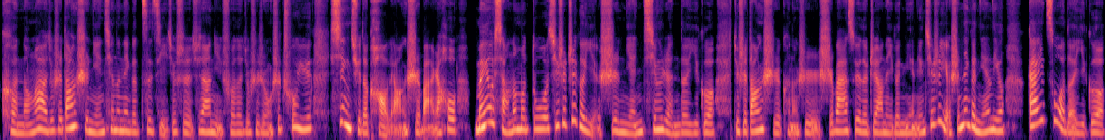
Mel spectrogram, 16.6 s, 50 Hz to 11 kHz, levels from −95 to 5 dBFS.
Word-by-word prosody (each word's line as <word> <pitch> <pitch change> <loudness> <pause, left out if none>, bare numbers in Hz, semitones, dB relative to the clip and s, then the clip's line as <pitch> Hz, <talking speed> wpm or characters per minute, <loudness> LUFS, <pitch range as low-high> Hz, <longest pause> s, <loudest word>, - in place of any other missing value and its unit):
可 195 -2 -2
能 165 0 -5
啊， 230 0 +3
就 210 - -4
是 220 +1 -4
当 250 +4 +5
时 230 -8 0
年 185 -1 -2
轻 225 +1 -3
的 215 - 0
那 205 -1 -1
个 185 -1 -5
自 210 +2 -2
己， 195 - -6
就 190 - -8
是 185 -3 -6
就 - - -13
像 190 -1 0
你 180 - -5
说 180 - -8
的， 175 0 -7
就 180 - -8
是 180 -1 -8
这 170 - -7
种 - - -6
是 235 - -4
出 275 +2 -1
于 240 0 +3 0.3
兴 325 -9 +7
趣 220 -4 +1
的 175 - -2
考 - - +1
量， - - -4
是 - - +2
吧？ - - 0
然 - - -1
后， 225 -2 0 0.2
没 245 +5 +9
有 365 +2 +2
想 215 - +3
那 220 - +1
么 235 0 +3
多。 240 0 -1
其 290 +4 +1
实 345 - -1
这 400 +5 -2
个 275 -7 +2
也 195 +5 -7
是 215 -3 -1
年 180 0 -2
轻 230 +1 +3
人 165 -7 -4
的 180 0 -5
一 170 0 -8
个， 175 0 -3 0.3
就 200 - -3
是 195 - -1
当 200 +4 +3
时 175 -7 0
可 - - -12
能 - - -5
是 180 0 -5
18 200 +2 0
岁 215 +1 -2
的 185 -2 -3
这 185 +1 -7
样 175 -1 -1
的 175 - -5
一 165 - -9
个 170 - -5
年 90 - -4
龄， 190 - -4
其 310 +11 -2
实 385 +3 -3
也 - - 0
是 250 - -1
那 315 +4 +5
个 275 - +4
年 200 0 +1
龄 210 -2 +2 0.4
该 305 +2 +7
做 400 - +2
的 - - -3
一 165 -1 -8
个， 180 -3 -2
205 Hz, 305 characters per minute, -20 LUFS, 180-240 Hz, 0.4 s, 没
